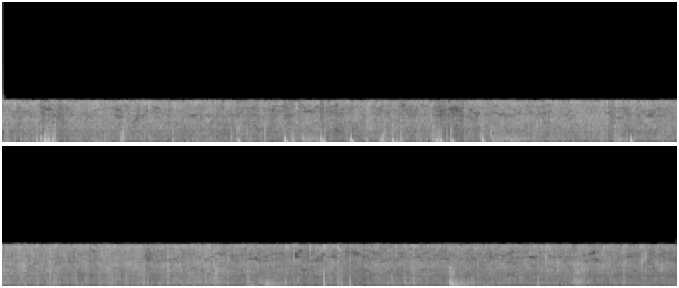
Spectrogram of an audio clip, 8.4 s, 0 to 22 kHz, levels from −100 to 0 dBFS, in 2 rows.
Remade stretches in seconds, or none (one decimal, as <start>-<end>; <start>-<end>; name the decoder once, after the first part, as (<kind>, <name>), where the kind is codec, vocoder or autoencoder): none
